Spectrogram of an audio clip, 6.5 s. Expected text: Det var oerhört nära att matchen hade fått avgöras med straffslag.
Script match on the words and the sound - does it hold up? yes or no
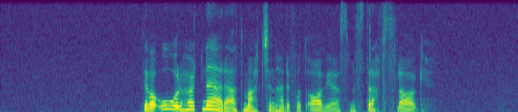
yes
